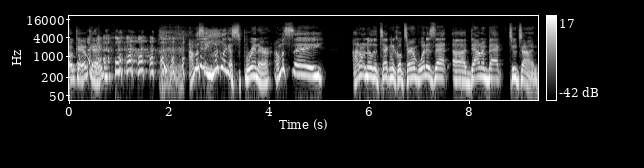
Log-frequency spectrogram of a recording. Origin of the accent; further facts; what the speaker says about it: Arizona, United States; Well, I grew up in Arizona.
